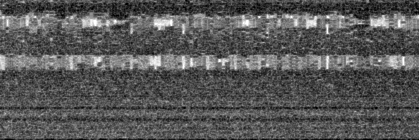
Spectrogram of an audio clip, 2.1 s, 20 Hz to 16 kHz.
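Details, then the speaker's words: 1968 Dodge Dart with 360 V8, 727 automatic, single-point distributor, new mounts, cold on choke/fast idle; timing moved from 10° ATDC to 21°, steady low droning hum, no misses: timing too advanced. "oh okay um yeah that's too much 21° as you can hear it's still humming and it sounds like that"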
